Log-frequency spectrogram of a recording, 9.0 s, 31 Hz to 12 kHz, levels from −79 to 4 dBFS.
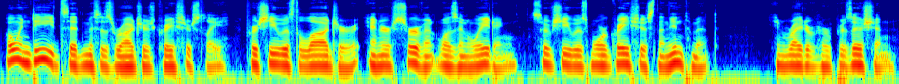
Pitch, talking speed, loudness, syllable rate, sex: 120 Hz, 195 wpm, -16 LUFS, 5.3 syllables/s, male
